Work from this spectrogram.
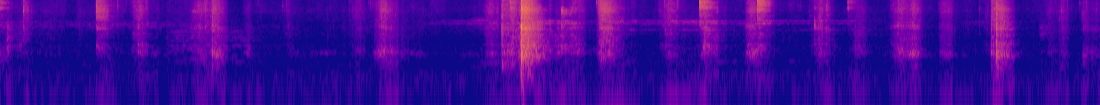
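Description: Ripe palm pulp and semolina batter with baking powder being stirred and beaten in a bowl, a series of soft, wet slaps and scrapes in uneven bursts, close and fairly quiet with no talk.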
